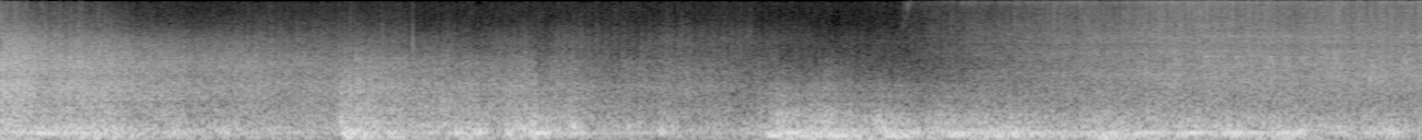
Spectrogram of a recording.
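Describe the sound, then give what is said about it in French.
Steady, heavy rain hisses loudly throughout, with deep rumbling swells underneath that suggest a storm. No voices are heard. “Tiens, là, la pluie.”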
